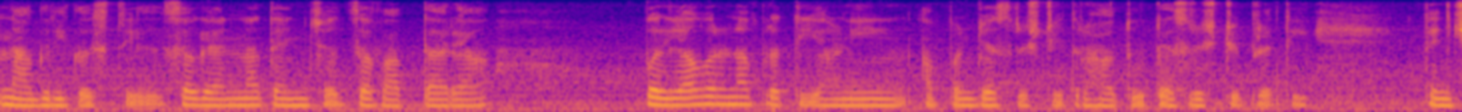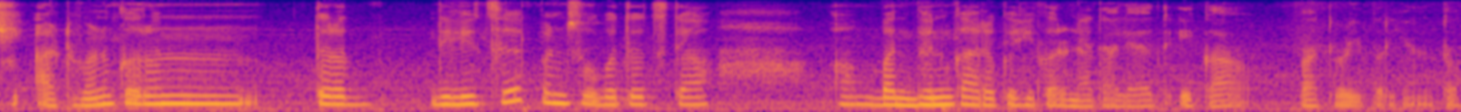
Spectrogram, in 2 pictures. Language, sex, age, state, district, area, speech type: Marathi, female, 18-30, Maharashtra, Mumbai Suburban, urban, spontaneous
